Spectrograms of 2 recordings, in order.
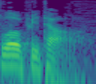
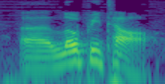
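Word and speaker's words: L'Hôpital: gonna talk about here it looks like itll hospitals but usually that's pronounced l'hopital it's a French guy l'hopital l'hopital's rule for limits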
